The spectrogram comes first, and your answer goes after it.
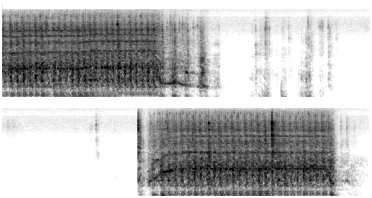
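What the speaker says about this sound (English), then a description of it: "Your machine should be able to sew through the foam." A home sewing machine stitches through foam for a bag, sewing back and forth in two loud, steady, rapid runs separated by a quiet gap with a few faint handling clicks.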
